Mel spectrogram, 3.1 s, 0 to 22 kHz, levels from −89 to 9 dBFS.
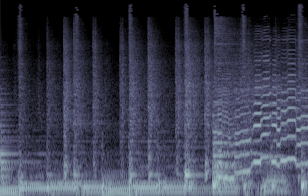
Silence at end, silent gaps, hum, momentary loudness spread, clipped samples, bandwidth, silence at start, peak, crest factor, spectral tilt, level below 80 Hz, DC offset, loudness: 0 s; none; none; 7 LU; under 0.1%; over 20 kHz; 0 s; -10 dBFS; 16 dB; -5.5 dB/octave; -34 dBFS; under 0.1%; -26 LUFS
